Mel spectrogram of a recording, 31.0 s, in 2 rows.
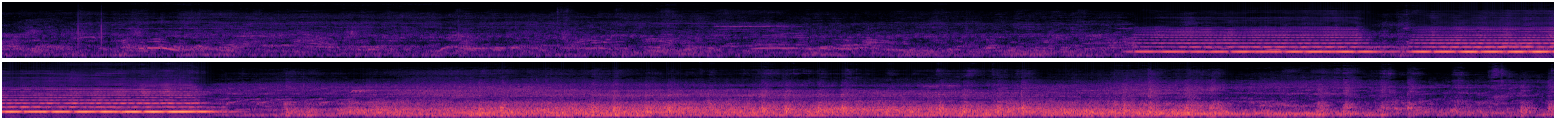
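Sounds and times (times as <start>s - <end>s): train wheels rumbling on rails: 0.0s - 31.0s
train horn blasts: 11.2s - 18.0s.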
